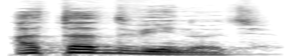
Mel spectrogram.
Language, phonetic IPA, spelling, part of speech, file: Russian, [ɐtɐdˈvʲinʊtʲ], отодвинуть, verb, Ru-отодвинуть.ogg
- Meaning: 1. to move aside, to shift away 2. to postpone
